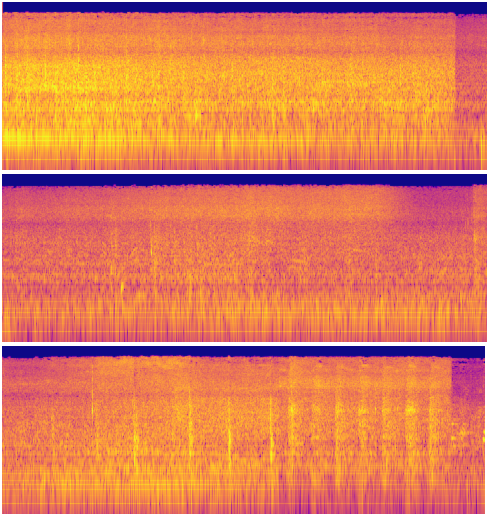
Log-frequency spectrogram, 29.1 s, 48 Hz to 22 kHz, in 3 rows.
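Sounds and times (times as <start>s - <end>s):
steam locomotive hissing: 0.0s - 28.4s.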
